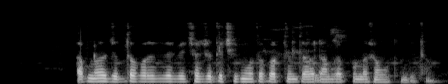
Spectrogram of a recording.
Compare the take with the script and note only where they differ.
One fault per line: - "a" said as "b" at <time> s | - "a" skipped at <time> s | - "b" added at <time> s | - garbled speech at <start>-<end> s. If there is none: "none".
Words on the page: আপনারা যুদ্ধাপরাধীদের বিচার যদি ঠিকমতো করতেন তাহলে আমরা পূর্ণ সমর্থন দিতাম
none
